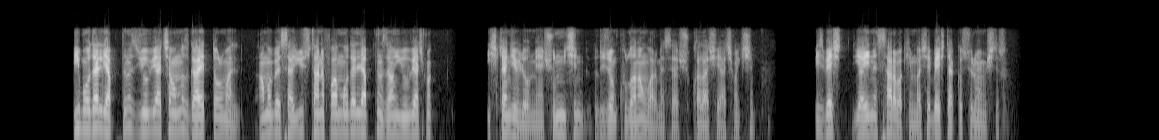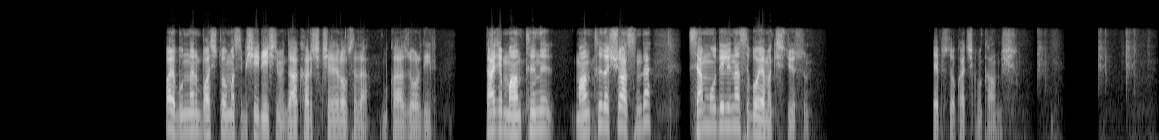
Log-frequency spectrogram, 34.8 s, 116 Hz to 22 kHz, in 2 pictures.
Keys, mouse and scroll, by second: 8.5 click, 8.9-9.3 middle drag, 9.3-9.7 scroll up 2, 9.7 scroll down 2, 10.0-11.0 middle drag, 11.0 click, 22.5 click.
